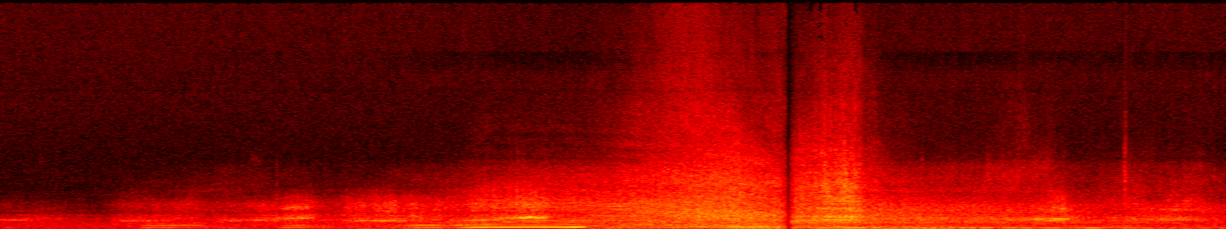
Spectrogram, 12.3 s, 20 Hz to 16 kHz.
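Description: Cars, including a camouflaged 2015 Subaru WRX prototype, working through a cone slalom: engine notes rise and fall with the throttle and grow loudest as the cars pass close by in the middle, with a brief break in the sound about two-thirds of the way through.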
